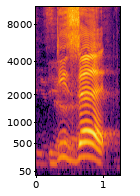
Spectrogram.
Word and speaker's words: dessert: No, pronunciation desert and desert. Make sure this one is desert. Yeah, the one that you eat after your meal is dessert. Can I have some dessert? If you say, can I have some dessert, they'll give you sen. Okay, so pronunciation, just one S difference.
